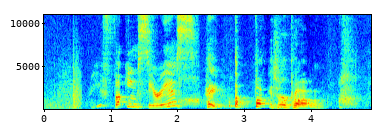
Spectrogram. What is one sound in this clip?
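A young woman speaks loudly in a whiny voice.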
